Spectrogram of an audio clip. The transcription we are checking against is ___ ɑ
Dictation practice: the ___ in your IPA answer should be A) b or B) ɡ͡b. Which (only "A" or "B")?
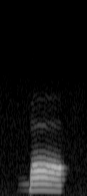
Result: B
